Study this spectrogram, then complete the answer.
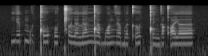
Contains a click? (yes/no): yes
